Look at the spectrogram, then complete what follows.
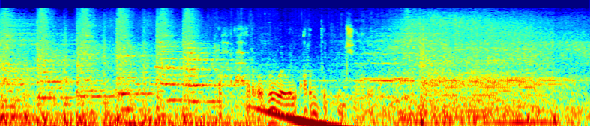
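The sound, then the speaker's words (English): Dramatic trailer audio for the StarzPlay streaming TV platform, loud throughout, with a few sharp hits early on and a deep tone sliding steadily downward, then settling into a low rumble. “That is a trailer for Stars Play, the streaming TV platform”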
